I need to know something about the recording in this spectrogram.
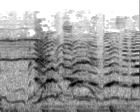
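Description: Young children's high-pitched voices calling and squealing at play. A long, held squeal breaks off about half a second in, followed by short calls that rise and fall in pitch.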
